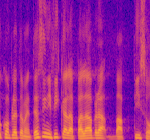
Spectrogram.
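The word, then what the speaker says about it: βαπτίζω: Pero eso significa en nuestro idioma baptizo, así se pronunciaría, baptizo.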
